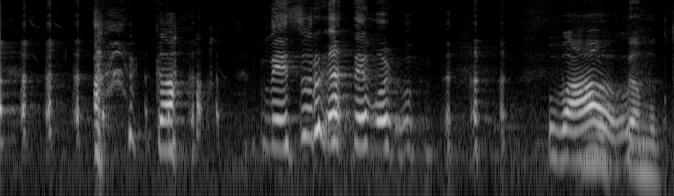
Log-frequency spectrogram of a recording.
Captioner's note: Both Chuckle; Chuckles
